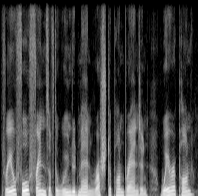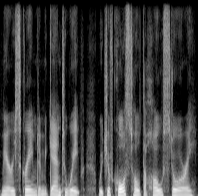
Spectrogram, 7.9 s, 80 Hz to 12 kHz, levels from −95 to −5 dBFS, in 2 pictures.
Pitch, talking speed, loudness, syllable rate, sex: 170 Hz, 190 wpm, -18 LUFS, 4.9 syllables/s, female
